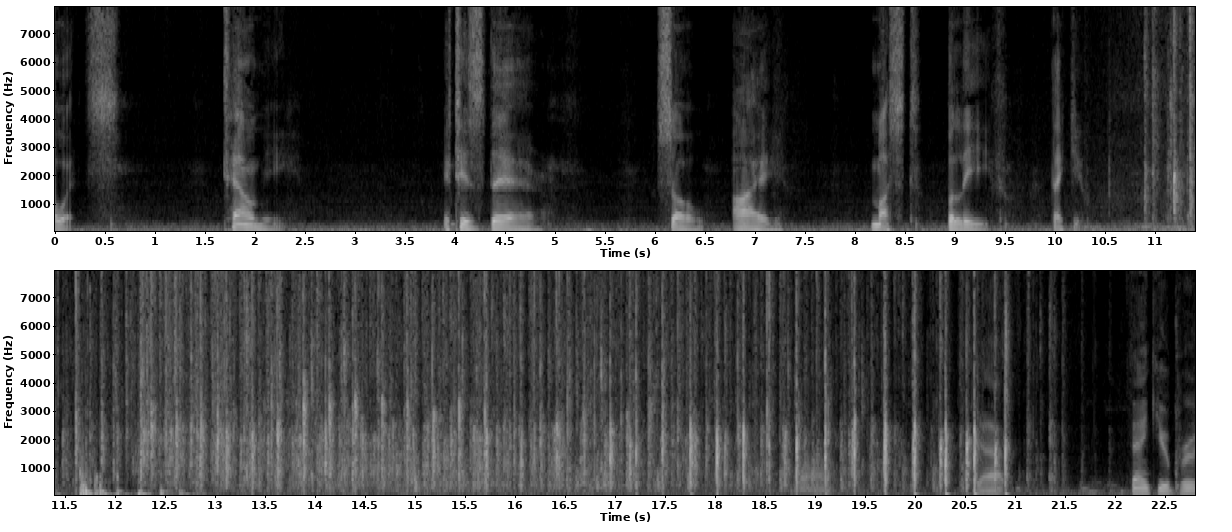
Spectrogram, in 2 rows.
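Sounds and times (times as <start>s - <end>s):
speech: 0.0s - 0.7s, 1.8s - 2.4s, 3.9s - 4.9s, 6.0s - 7.4s, 8.2s - 10.4s, 22.2s - 22.7s
audience applause: 10.9s - 22.0s.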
